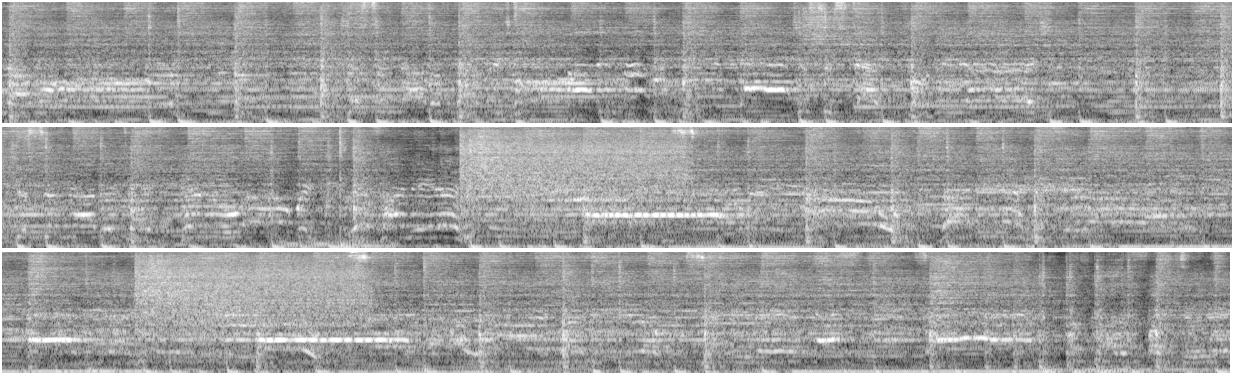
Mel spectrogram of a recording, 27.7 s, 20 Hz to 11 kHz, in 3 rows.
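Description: Loud live hard rock: a band with distorted electric guitars, drums and a male lead vocal over a big outdoor PA, with crowd yells mixed in. About halfway through, and again a few seconds later, a loud hiss of stage CO2 cryo jets blasting cuts through the music.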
